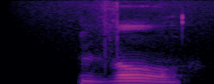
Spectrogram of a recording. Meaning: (adverb) 1. where (at what place) 2. where (at or in which place or situation) 3. when, that (on which; at which time) 4. somewhere (in or to an uncertain or unspecified location); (conjunction) when
- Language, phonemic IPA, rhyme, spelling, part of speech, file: German, /voː/, -oː, wo, adverb / conjunction / pronoun, De-wo.ogg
